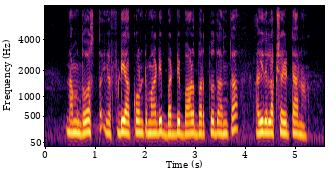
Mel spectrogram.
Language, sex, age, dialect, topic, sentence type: Kannada, male, 18-24, Northeastern, banking, statement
